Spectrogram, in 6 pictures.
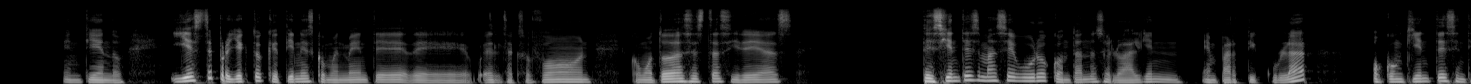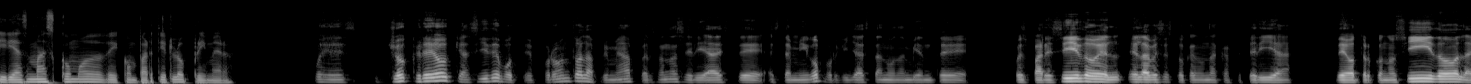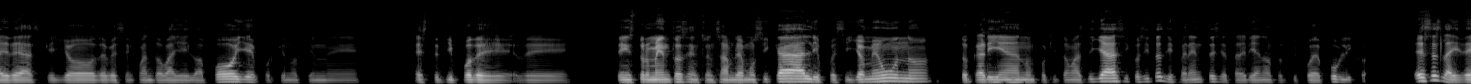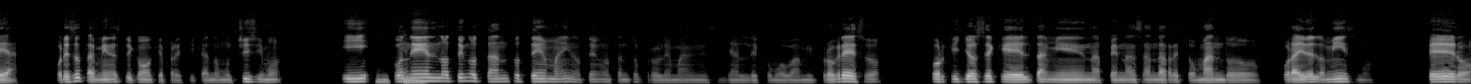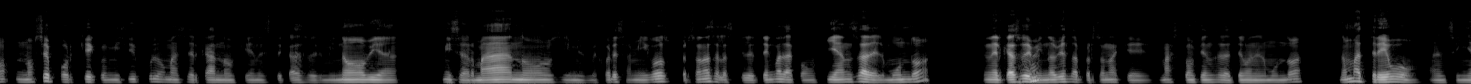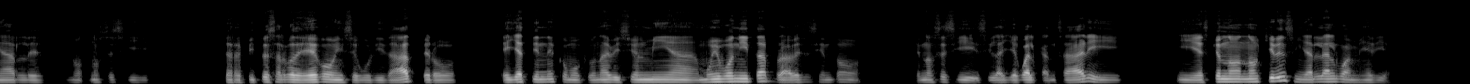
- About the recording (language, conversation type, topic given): Spanish, advice, ¿Qué puedo hacer si mi perfeccionismo me impide compartir mi trabajo en progreso?
- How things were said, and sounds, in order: none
